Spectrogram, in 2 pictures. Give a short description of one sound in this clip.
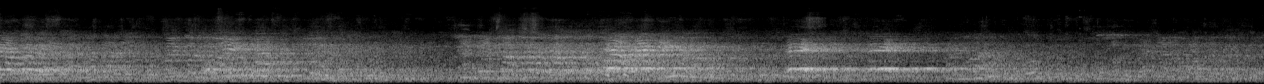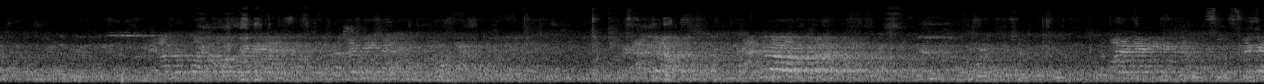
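People talk in a crowd, heard in a large echoing hall.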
